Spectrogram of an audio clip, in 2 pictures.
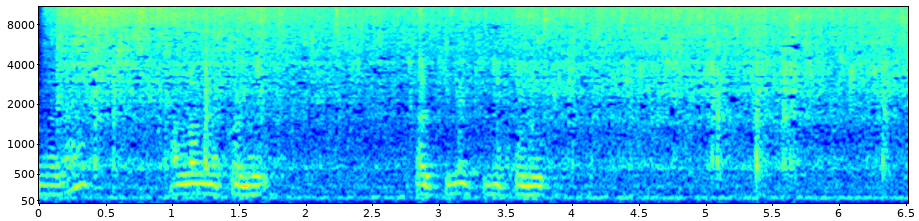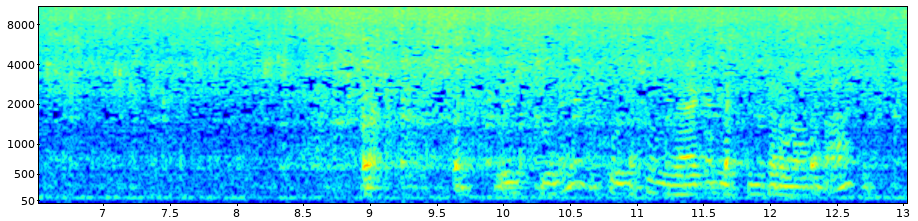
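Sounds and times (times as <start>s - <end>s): food sizzling in hot oil: 0.0s - 13.0s
spoon stirring in pot: 8.7s - 11.8s.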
